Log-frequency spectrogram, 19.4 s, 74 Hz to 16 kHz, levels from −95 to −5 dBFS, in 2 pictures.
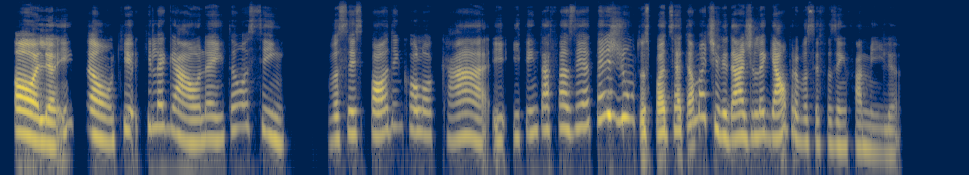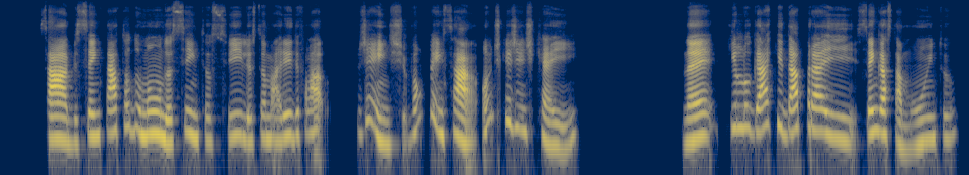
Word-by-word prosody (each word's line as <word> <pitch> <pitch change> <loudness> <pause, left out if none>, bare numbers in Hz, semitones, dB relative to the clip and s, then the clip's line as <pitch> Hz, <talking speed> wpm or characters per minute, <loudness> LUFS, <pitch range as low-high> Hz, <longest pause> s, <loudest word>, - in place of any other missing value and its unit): Olha, 225 -9 +10
então 255 - +1
que 280 +3 -6
que 320 - -14
legal, 275 -10 -1
né, 225 +2 -6
então, 290 +9 -10
assim, 275 -10 -9 0.4
vocês 225 +5 -6
podem 270 +5 0
colocar 245 -6 -4
e 220 - -12
e 240 - -14
tentar 275 +4 -7
fazer 310 0 -5
até 360 +5 -5 0.2
juntos, 430 -1 -2
pode - - +1
ser - - -5
até - - -2
uma 450 - -4
atividade 245 - 0
legal 240 -1 +1
pra 270 - -8
você 205 -2 -13
fazer 190 -1 -13
em 180 - -12
família. 155 -5 -13 1.1
Sabe, 225 -3 +8
sentar 245 +6 +1
todo 300 -1 -8
mundo, 255 -3 +2
assim, 235 +6 -4
teus 215 -3 -13
filhos, 235 -3 -6
teu 230 +2 -10
marido 245 +2 -3
e - - -18
falar: - - -3 0.3
"Gente, 225 - -6
vamos 280 - -11
pensar 260 - +4
onde 470 - -9
que 390 - -7
a - - -3
gente 290 -4 -10
quer 215 -8 -4
ir?". 180 +8 -10 1.0
Né? 225 +4 +5 0.2
Que 310 - -5
lugar 310 0 +2
que 340 - -6
dá 275 +2 +6
pra 290 -4 +2
ir 230 -4 -6
sem 265 - +2
gastar 255 -7 +2
muito? 220 +7 -9
245 Hz, 180 wpm, -24 LUFS, 215-285 Hz, 1.1 s, Olha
